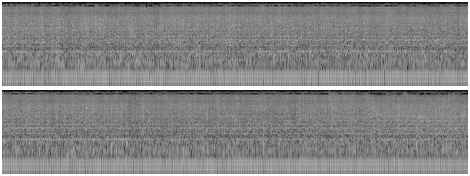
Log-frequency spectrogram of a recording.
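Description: Narrow-gauge train running along the line, heard from a carriage window: a steady locomotive engine drone with a few held tones over a heavy, even low rumble.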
